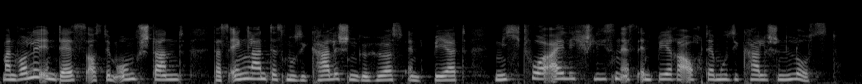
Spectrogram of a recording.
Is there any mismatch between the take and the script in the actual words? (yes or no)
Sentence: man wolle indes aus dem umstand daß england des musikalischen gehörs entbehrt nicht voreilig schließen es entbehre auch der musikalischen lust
no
